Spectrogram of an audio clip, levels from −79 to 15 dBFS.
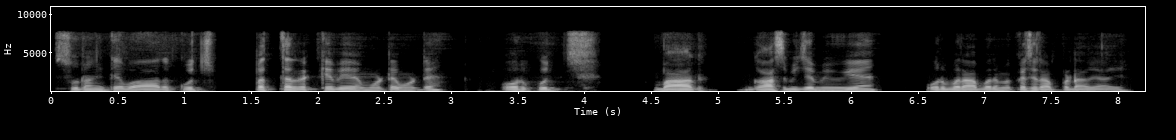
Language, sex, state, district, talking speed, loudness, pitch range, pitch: Hindi, male, Uttar Pradesh, Saharanpur, 175 wpm, -20 LUFS, 140-155 Hz, 145 Hz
